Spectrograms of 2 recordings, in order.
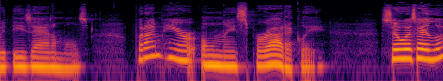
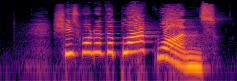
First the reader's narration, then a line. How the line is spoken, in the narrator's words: Mom exclaims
